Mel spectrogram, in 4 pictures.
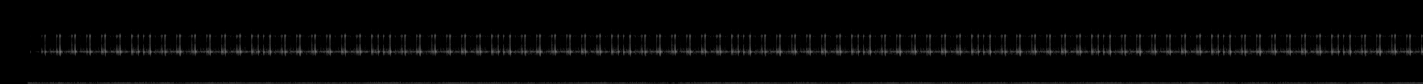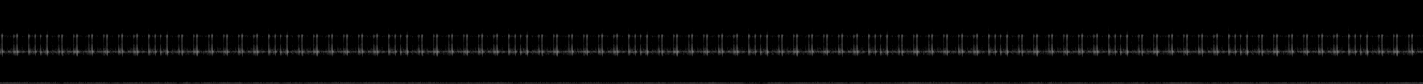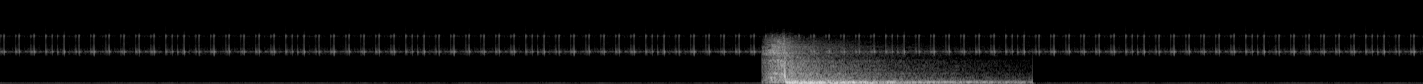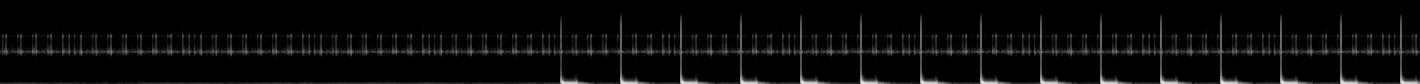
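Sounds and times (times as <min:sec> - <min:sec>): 
FX drums: 0:36.1 - 0:38.8, 0:48.3 - 0:56.8.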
